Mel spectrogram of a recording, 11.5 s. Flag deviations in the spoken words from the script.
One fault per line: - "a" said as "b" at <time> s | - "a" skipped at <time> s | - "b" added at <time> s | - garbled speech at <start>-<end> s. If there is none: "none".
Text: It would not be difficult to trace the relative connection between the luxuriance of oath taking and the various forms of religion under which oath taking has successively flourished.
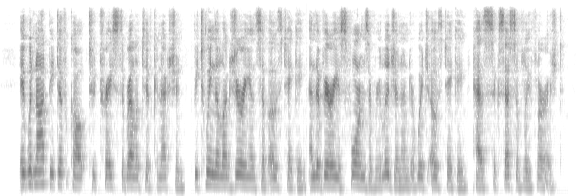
none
